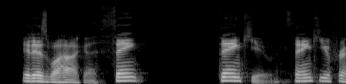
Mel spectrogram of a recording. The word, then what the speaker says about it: Oaxaca: Is Osaka how I pronounce it? Anyway, this San Francisco World Spirits Competition 2017 bronze medal. Is it Osaka? Is that how I pronounce it? Can somebody please? I might have to look it up. Anyway, so Oaxaca? Is it really Oaxaca? Oh my God. I was thinking of Japan, probably, Osaka. Oaxaca.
